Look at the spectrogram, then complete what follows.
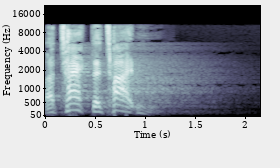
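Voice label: vox attack male; smite; baronsamedi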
